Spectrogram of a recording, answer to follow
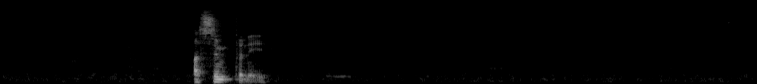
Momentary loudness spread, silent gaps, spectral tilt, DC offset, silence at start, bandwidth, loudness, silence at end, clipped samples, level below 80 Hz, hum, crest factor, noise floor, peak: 16 LU; none; -4.5 dB/octave; under 0.1%; 1.95 s; 13.5 kHz; -32 LUFS; 4.9 s; under 0.1%; -78 dBFS; none; 26 dB; -74 dBFS; -14 dBFS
